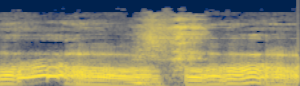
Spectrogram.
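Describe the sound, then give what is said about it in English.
Someone imitates an owlbear with a loud, wavering, moaning growl that breaks for a brief raspy breath midway, then resumes its sliding pitch. Two sustained vocal bursts, no other speech. “In fact, just give me the sound now so I know what to look for. What does an owlbear sound like?”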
